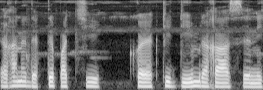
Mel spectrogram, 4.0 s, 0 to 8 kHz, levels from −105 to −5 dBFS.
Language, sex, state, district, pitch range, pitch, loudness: Bengali, male, Assam, Hailakandi, 125-140 Hz, 130 Hz, -18 LUFS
